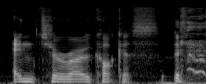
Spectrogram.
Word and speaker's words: Enterococcus: So Enterococcus is a Enterococcus is how you pronounce it.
